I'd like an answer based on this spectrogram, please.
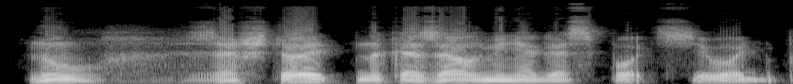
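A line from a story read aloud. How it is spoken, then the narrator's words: Heavy-sighing whisper. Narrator (Russian): прошептал Захар, вздохнув так, что у него приподнялись даже плечи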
